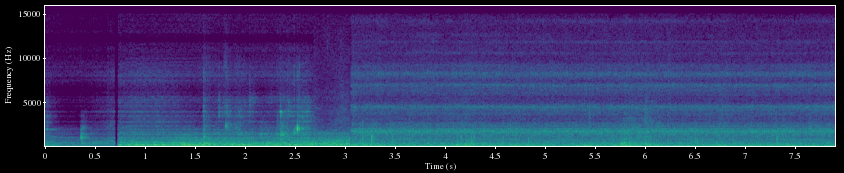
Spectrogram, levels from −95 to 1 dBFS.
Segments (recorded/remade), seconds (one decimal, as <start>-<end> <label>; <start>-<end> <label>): 0.0-2.7 remade; 2.7-7.9 recorded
